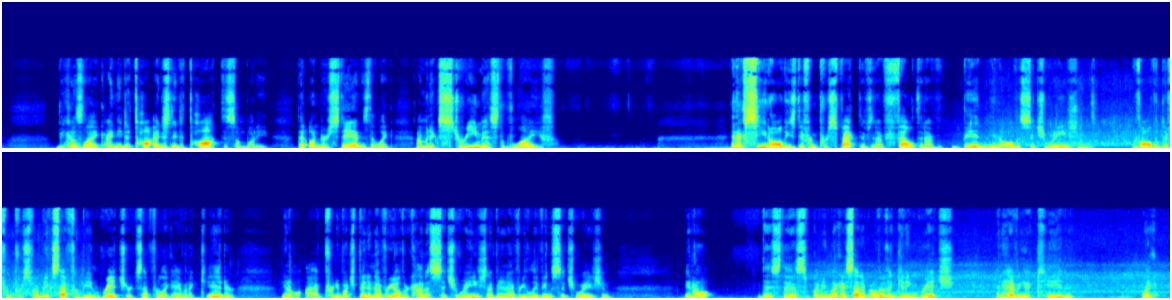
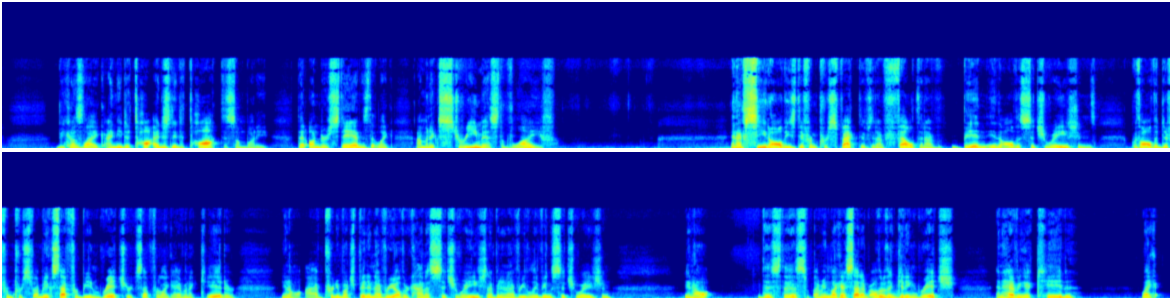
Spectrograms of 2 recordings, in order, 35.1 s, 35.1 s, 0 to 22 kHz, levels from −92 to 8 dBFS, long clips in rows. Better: second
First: rain or running water; noticeable; from 15 s on; 20 dB below the speech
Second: none

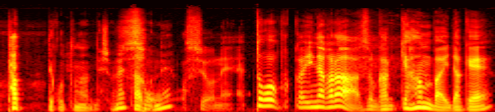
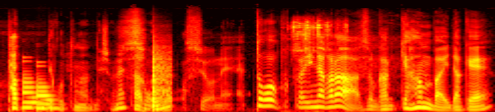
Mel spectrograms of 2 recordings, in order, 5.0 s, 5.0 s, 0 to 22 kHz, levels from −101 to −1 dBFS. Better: first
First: none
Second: phone ringing; loud; at the start; peak 2 dB above the speech // door banging; loud; at 1.5 s; peak 2 dB above the speech // jangling keys; loud; at 3 s; peak 2 dB above the speech

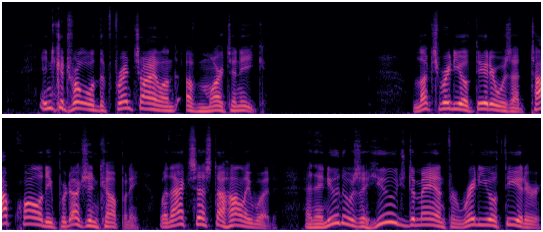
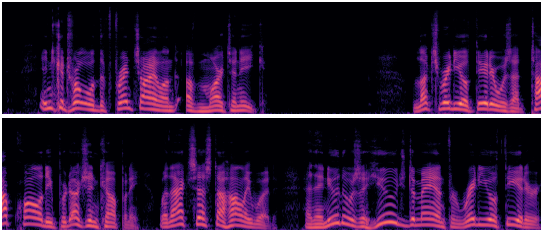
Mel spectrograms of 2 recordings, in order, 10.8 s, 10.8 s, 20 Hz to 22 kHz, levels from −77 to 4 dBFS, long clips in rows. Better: neither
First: none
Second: none

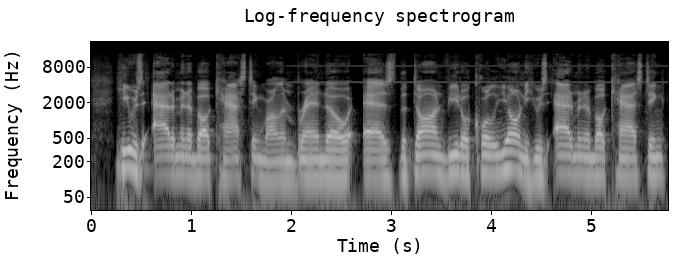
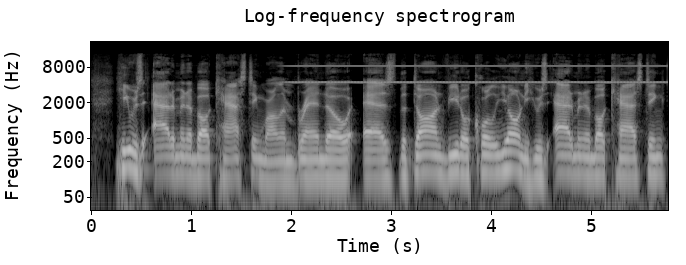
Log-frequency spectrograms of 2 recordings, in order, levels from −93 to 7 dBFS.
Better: first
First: high-pitched whine; faint; from 2 s on; 4.5 kHz, 30 dB below the speech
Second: high-pitched whine; loud; from 2 s on; 4.5 kHz, 9 dB below the speech

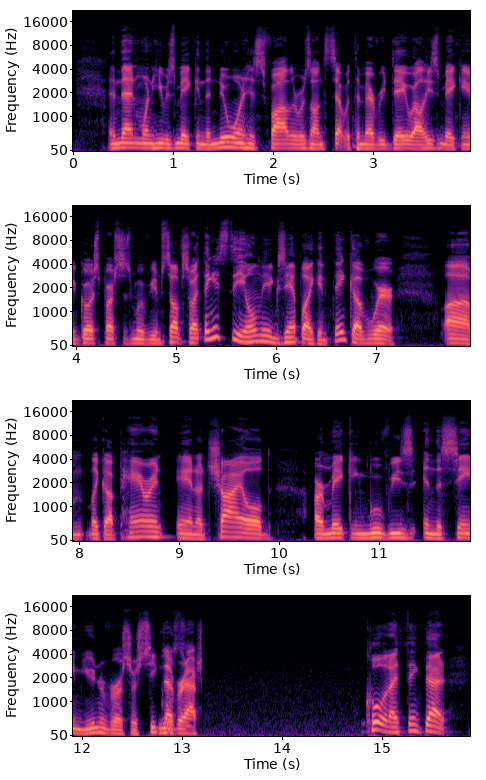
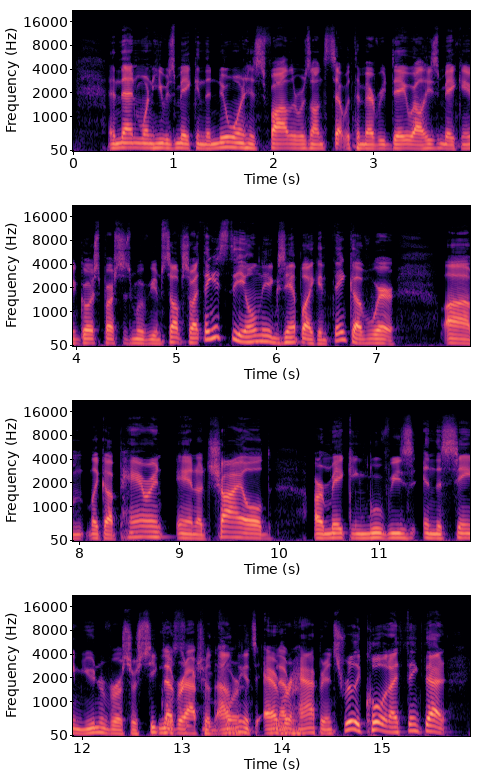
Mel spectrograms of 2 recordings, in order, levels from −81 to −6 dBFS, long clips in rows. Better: second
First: audio cutting out; at 13 s for 1.5 s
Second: none

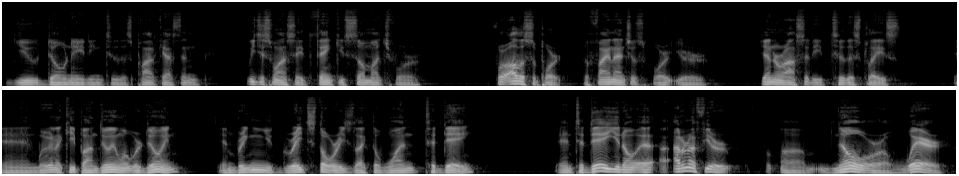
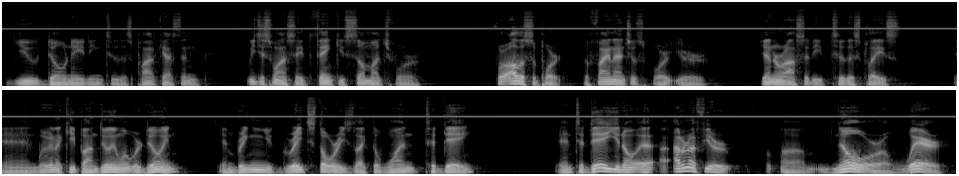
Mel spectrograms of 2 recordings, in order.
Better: first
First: none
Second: high-pitched whine; loud; throughout; 6 kHz, 8 dB below the speech

